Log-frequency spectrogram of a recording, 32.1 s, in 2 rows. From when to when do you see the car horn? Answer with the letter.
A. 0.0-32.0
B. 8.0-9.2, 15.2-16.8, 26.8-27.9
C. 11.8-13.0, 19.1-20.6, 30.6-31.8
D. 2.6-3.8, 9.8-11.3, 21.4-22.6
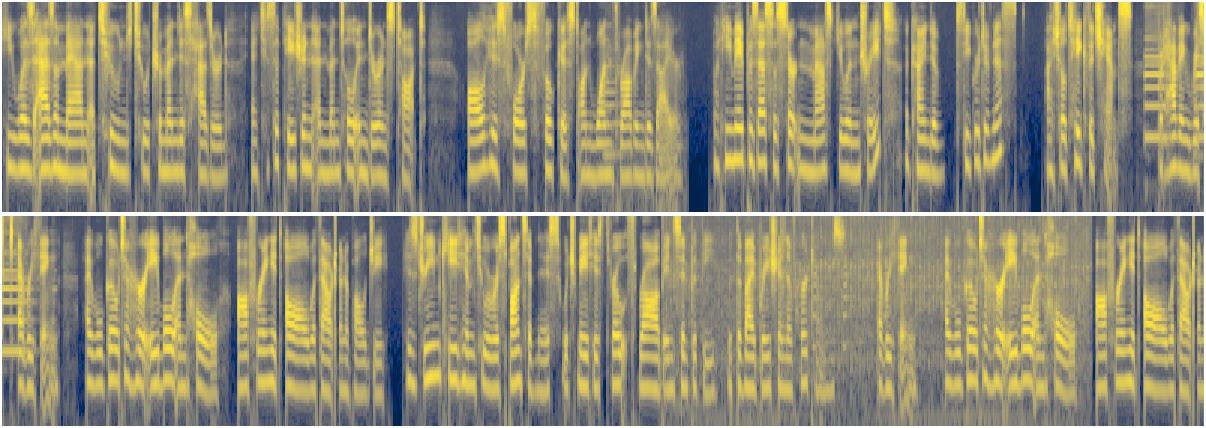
B.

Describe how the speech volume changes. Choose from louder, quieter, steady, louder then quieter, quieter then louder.
steady.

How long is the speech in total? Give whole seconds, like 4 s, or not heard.
32 s.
